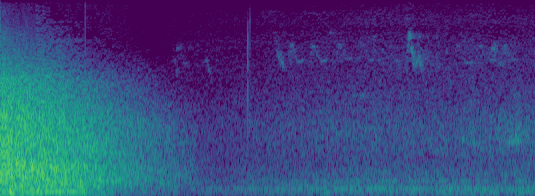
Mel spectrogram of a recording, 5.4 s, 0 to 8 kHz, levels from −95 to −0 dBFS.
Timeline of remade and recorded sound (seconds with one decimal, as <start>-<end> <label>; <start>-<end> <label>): 0.0-5.4 recorded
